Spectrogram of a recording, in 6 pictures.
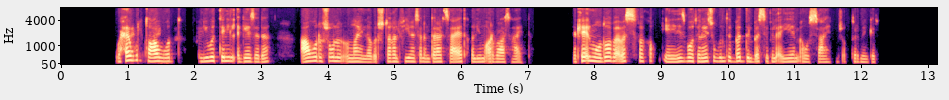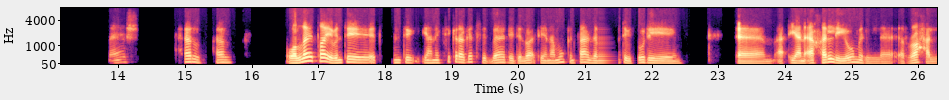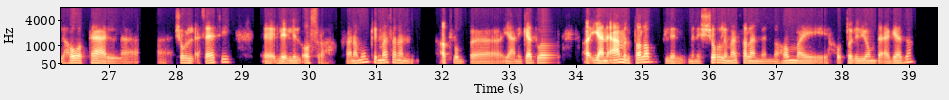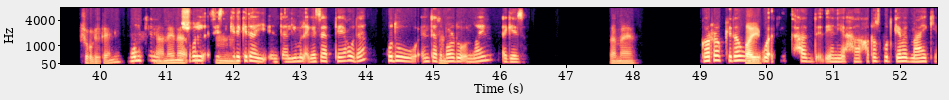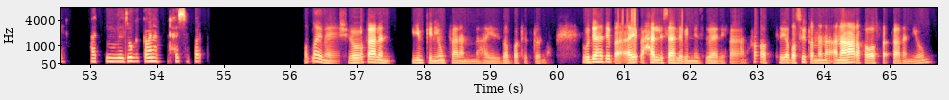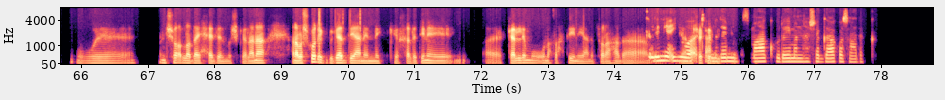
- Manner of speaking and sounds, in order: in English: "الOnline"; in English: "Online"; other background noise
- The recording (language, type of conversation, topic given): Arabic, advice, إزاي شغلك بيأثر على وقت الأسرة عندك؟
